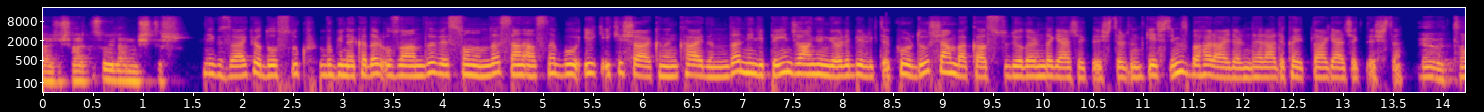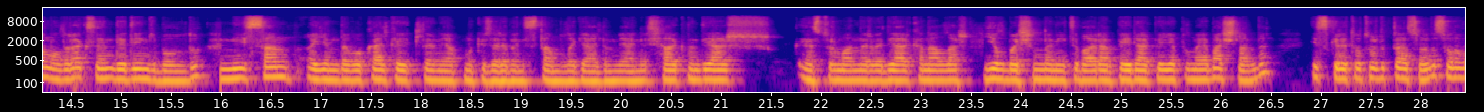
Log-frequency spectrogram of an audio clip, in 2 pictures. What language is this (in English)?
Turkish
